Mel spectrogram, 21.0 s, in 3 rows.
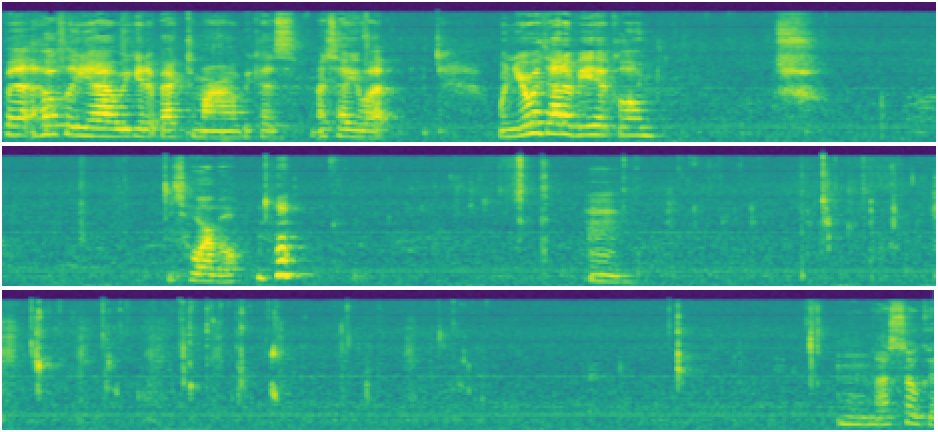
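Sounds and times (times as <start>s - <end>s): faint steady hum: 0.0s - 21.0s
person humming mm: 11.4s - 11.8s
close-up chewing: 11.8s - 20.3s
sharp mouth clicks: 18.5s - 19.3s.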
